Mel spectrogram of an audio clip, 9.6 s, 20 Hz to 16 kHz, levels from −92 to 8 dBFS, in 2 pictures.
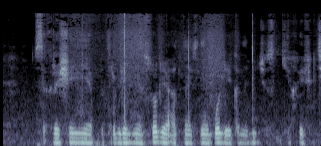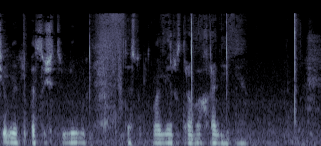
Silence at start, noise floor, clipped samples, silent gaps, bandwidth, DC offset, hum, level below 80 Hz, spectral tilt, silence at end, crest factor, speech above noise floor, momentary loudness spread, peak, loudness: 0.1 s; -54 dBFS; under 0.1%; none; 11.5 kHz; under 0.1%; none; -48 dBFS; -5.5 dB/octave; 0.15 s; 26 dB; 28 dB; 16 LU; -2 dBFS; -27 LUFS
